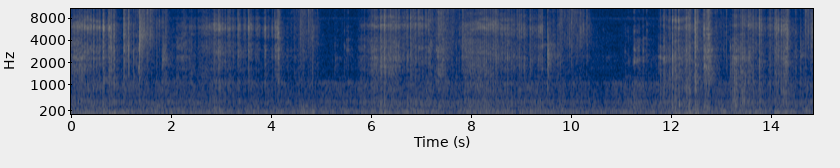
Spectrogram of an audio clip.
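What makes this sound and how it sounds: A solid, dry yellow bar of soap is held in the hand and carved with a metal blade. The result is a dense run of crisp, bright scraping and crumbly cutting strokes, with louder bursts of shaving near the start and again toward the end over a quiet, steady background.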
